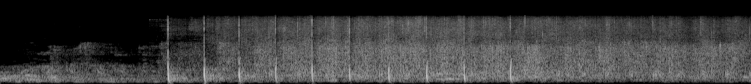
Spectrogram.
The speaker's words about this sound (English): Even the applause sounded good.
